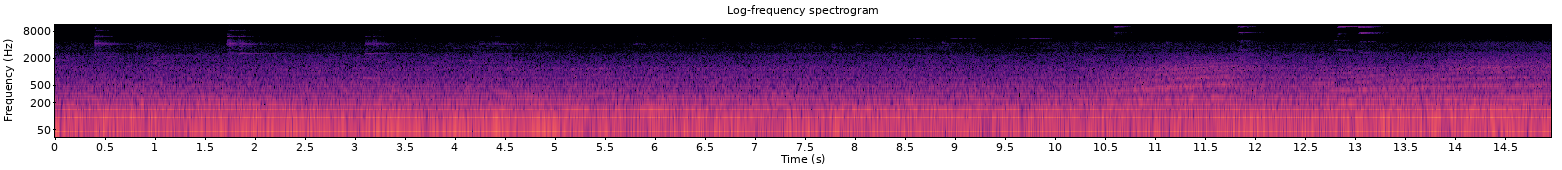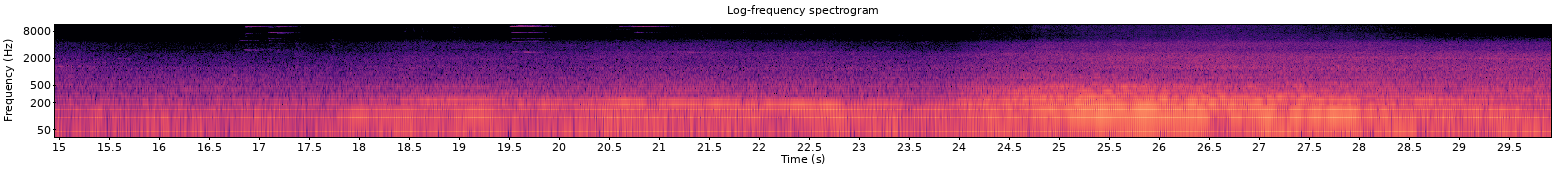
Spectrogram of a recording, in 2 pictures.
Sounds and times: Traffic Sound 0:17.6 - 0:29.9

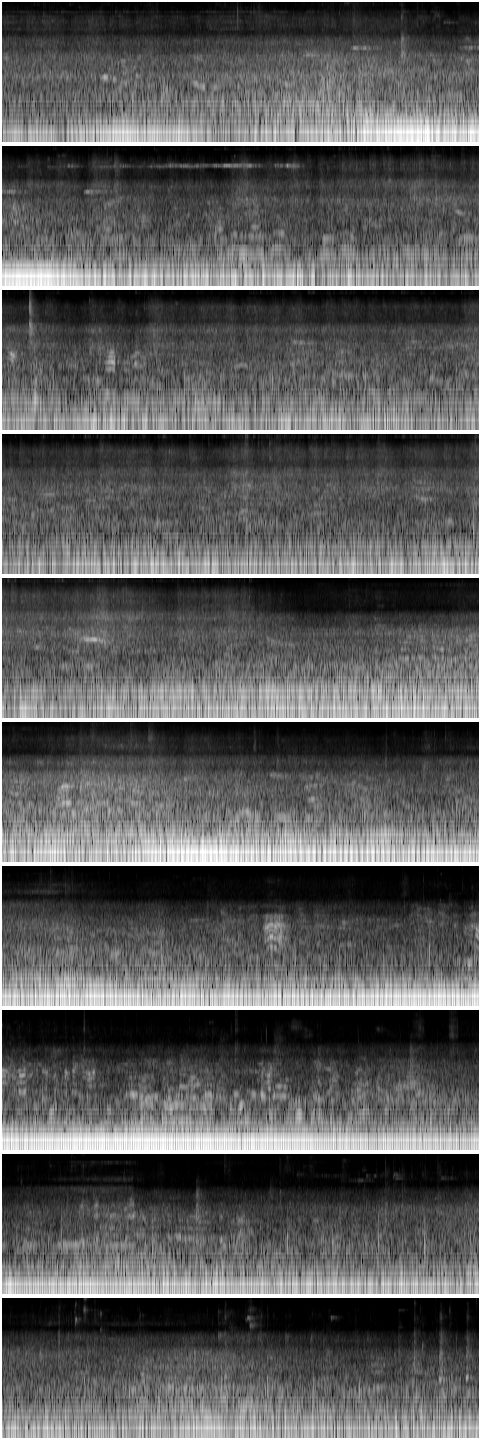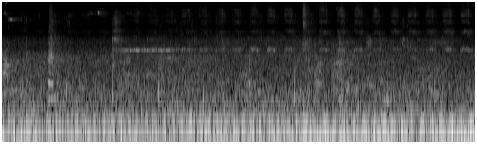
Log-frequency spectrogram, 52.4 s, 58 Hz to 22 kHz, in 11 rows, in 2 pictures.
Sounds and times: Walking on the street 0:00.0 - 0:52.4

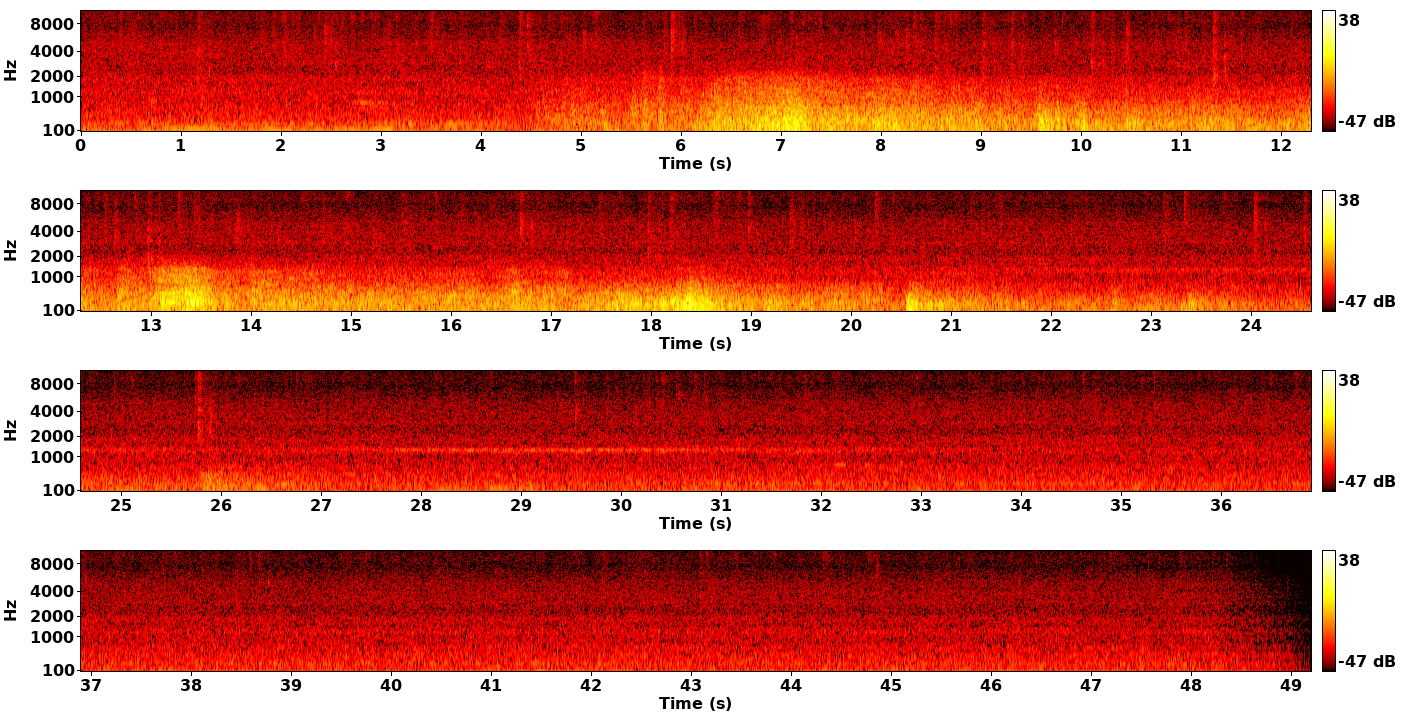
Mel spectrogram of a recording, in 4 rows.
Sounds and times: rain 0:00.0 - 0:49.2
Thunder 0:04.6 - 0:25.1
Thunder 0:25.7 - 0:26.9

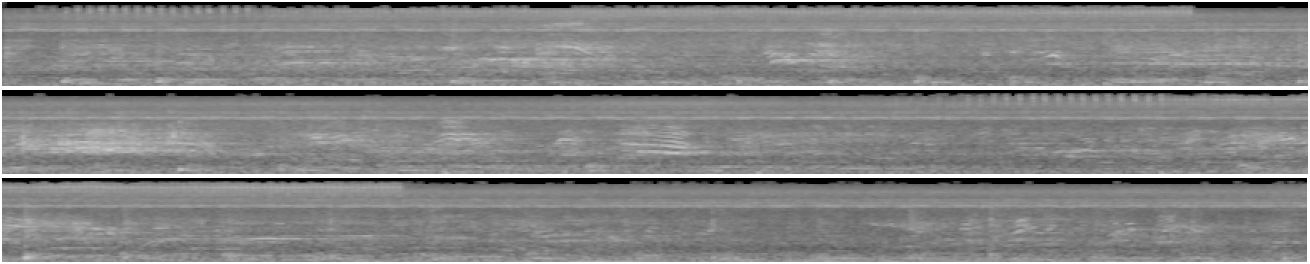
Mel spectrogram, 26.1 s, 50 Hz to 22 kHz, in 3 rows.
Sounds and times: traffic 0:00.0 - 0:11.4
sounds from soccer practice 0:00.0 - 0:26.1
traffic 0:14.2 - 0:26.1

